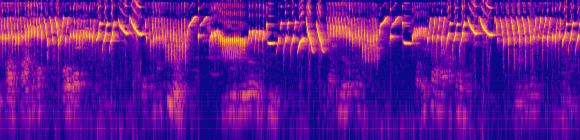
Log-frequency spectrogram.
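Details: Training song of a yellow canary, loud and unbroken: rapid rattling trills alternate with swooping whistled notes and downward slurs, phrases switching every second or two, the bird singing without pause throughout.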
